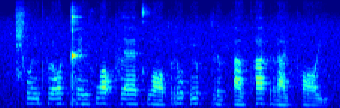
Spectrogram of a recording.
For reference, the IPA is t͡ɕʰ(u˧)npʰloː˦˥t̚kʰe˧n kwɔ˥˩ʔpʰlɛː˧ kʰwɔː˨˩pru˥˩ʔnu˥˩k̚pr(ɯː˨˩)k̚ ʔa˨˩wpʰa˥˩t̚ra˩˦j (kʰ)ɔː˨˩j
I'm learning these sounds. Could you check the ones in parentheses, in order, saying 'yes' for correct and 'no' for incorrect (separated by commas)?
yes, no, no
